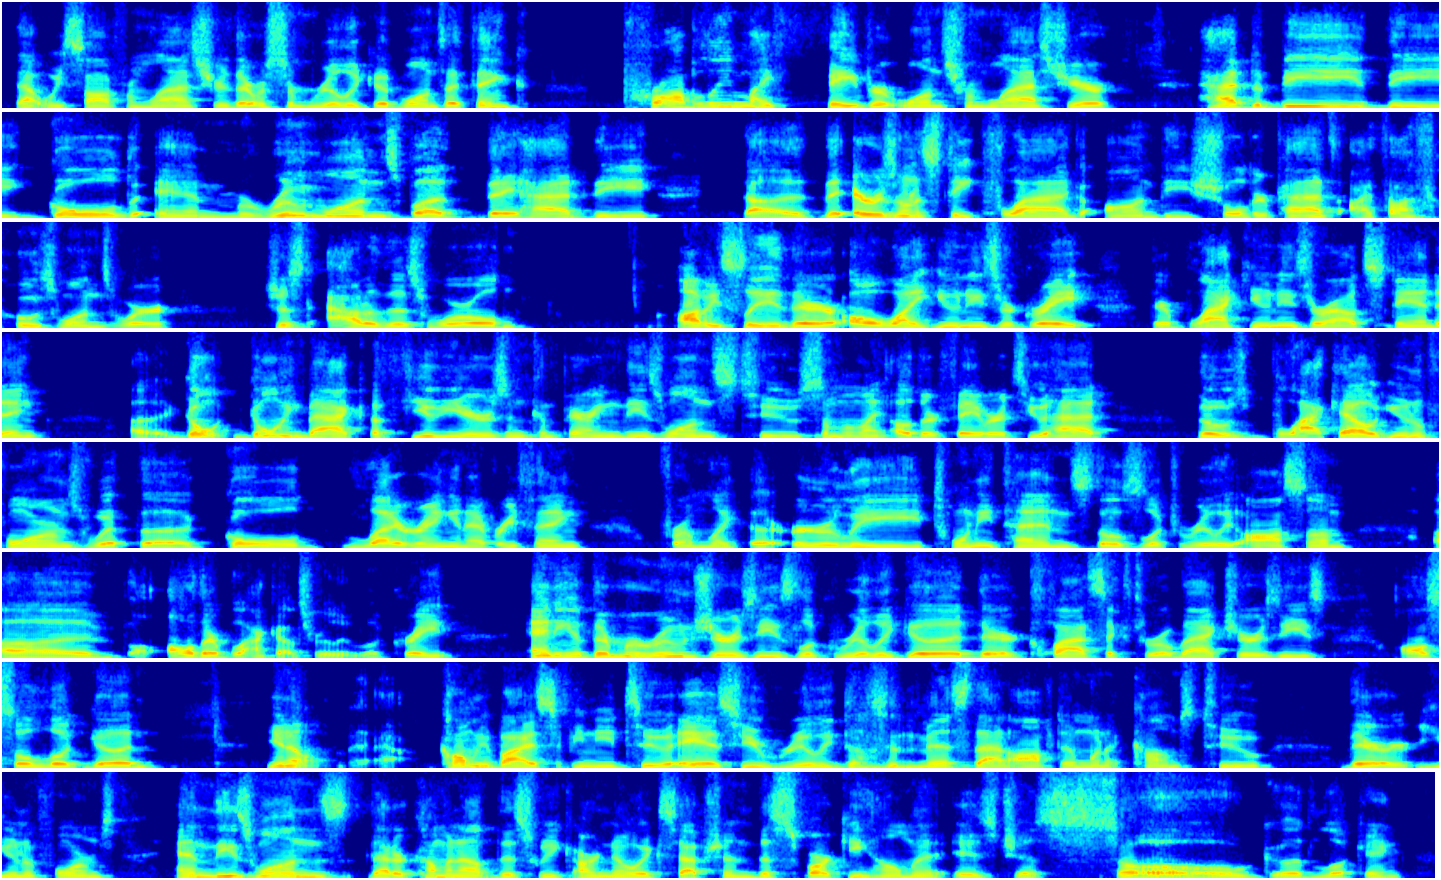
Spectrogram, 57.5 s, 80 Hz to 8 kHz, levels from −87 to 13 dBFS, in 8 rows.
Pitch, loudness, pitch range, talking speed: 115 Hz, -24 LUFS, 105-120 Hz, 170 wpm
